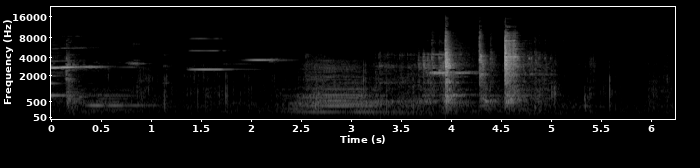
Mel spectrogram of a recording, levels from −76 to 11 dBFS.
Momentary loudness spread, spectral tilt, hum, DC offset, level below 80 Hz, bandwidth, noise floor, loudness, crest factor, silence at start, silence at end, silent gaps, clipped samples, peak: 27 LU; 3 dB/octave; none; under 0.1%; under -90 dBFS; 16.5 kHz; -66 dBFS; -25 LUFS; 32 dB; 0 s; 1.3 s; none; under 0.1%; -2 dBFS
